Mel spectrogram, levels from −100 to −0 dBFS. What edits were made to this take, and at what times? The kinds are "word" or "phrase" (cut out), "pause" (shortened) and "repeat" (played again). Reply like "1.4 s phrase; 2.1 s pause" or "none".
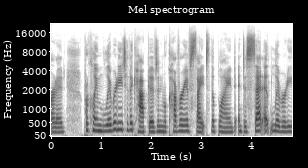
none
